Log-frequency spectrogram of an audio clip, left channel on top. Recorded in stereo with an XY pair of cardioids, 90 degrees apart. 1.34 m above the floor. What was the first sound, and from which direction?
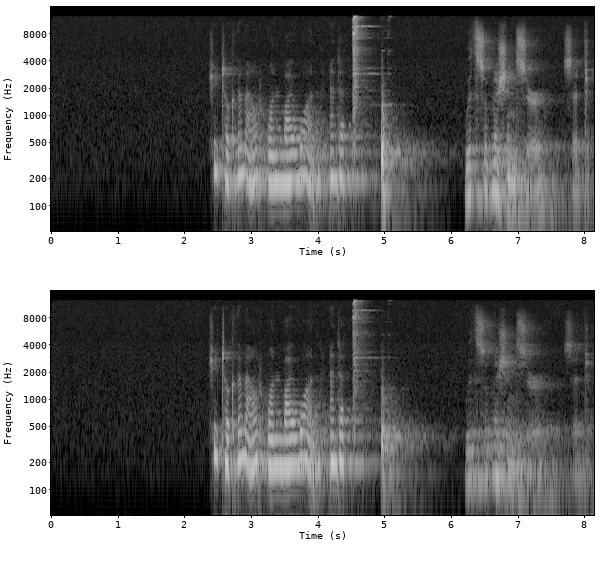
A woman speaking, 30° right.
